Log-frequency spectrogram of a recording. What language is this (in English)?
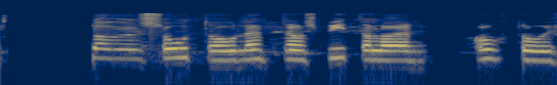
Icelandic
